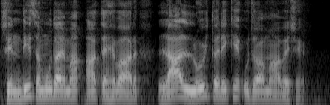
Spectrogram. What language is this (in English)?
Gujarati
